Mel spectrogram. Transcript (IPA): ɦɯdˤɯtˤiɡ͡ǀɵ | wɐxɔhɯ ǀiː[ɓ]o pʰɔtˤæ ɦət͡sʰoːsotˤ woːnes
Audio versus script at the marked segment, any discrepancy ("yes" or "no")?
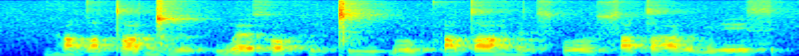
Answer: no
